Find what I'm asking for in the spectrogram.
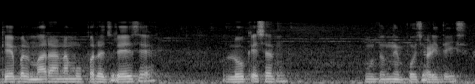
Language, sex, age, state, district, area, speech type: Gujarati, male, 18-30, Gujarat, Ahmedabad, urban, spontaneous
